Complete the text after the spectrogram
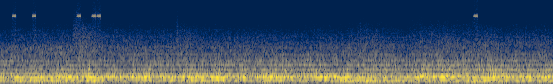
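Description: Short electronic menu beeps sound as selections change.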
